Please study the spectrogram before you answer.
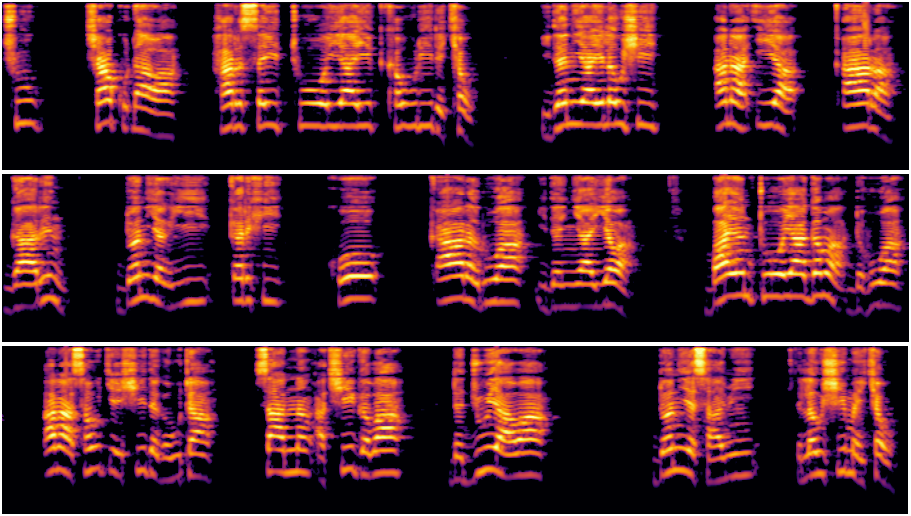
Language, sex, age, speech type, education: Hausa, male, 15-29, spontaneous, tertiary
